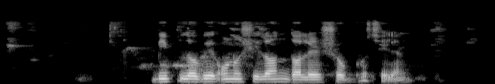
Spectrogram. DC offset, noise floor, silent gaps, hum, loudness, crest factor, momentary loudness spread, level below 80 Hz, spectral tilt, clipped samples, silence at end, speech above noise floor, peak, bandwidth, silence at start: under 0.1%; -61 dBFS; none; none; -17 LUFS; 18 dB; 16 LU; -60 dBFS; -5.5 dB/octave; under 0.1%; 0.85 s; 44 dB; -2 dBFS; 8.2 kHz; 0.1 s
